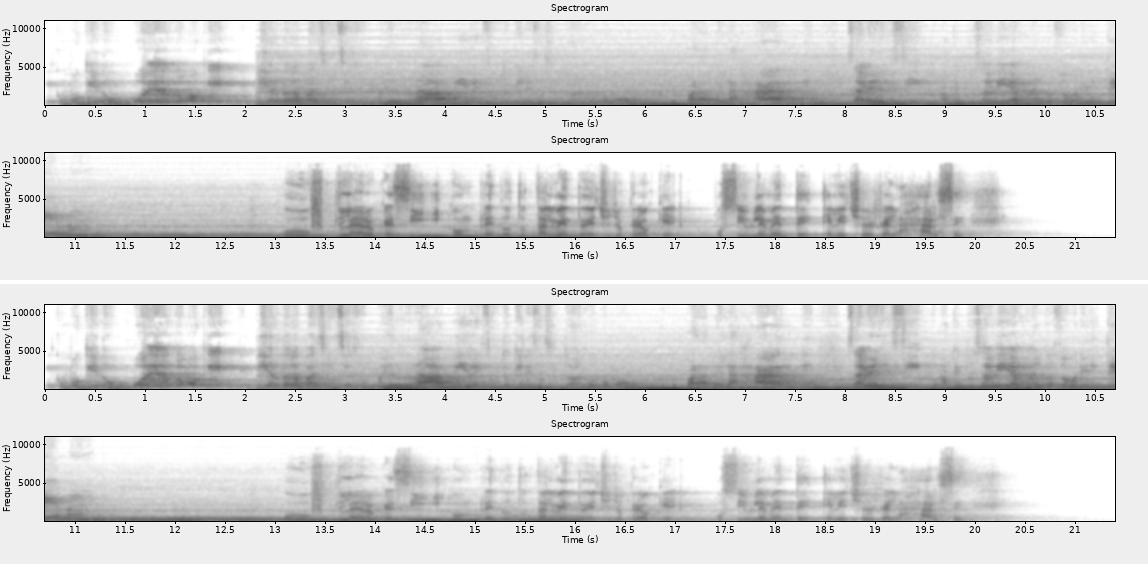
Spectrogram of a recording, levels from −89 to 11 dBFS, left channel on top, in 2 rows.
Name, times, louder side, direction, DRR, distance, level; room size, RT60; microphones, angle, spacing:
voice 1, 0.1-11.3, right 1 dB, 15° right, 5 dB, 1.3 m, -27 dB
sound 1, 2.1-17.8, left 1 dB, 70° left, 1.5 m, -38 dB
sound 2, 3.4-16.1, right 4 dB, 85° right, 0.5 m, -28 dB
voice 2, 12.7-17.0 17.4-20.3, left 5 dB, 90° left, 13 dB, 0.6 m, -33 dB
19.5 x 8.2 x 8.0 m, 2.1 s
head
